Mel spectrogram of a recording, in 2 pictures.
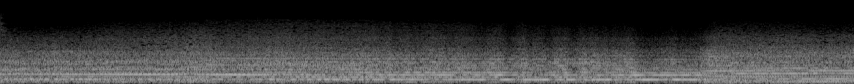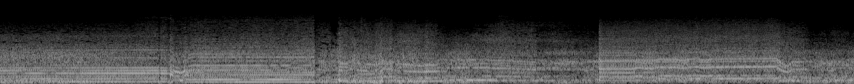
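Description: A Porsche race car in a Gr1 racing video game at the Daytona road course drones steadily at high revs throughout, its pitch stepping with gear shifts and power slides, with no voices.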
